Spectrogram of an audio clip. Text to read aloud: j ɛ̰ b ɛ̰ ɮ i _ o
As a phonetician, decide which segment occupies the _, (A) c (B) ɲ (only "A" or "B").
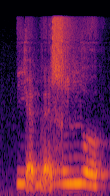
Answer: B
